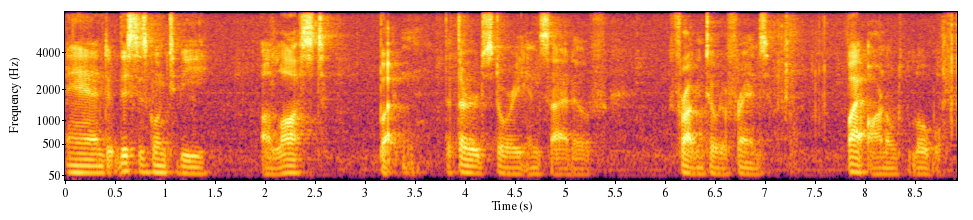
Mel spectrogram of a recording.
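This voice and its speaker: A man's voice: extremely low pitch, little pitch movement, measured pace, pauses often, roomy sound, a little hiss or hum. A man reading a children's storybook aloud as a storytime narrator, with some casual chat to listeners. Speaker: storytime reader.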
